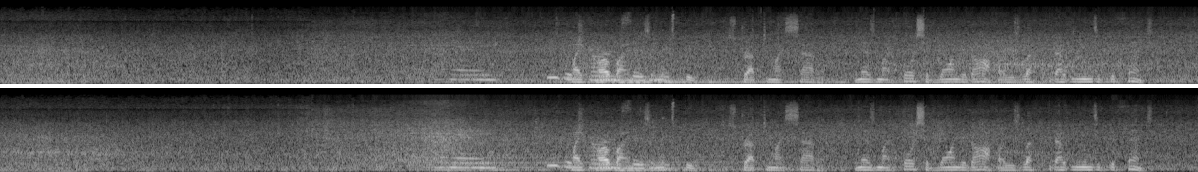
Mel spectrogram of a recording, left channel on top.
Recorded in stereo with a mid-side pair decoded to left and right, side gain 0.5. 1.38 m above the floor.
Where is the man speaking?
5° right, 0.6 m.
